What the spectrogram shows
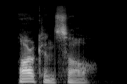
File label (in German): amerikanisch; arkansas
